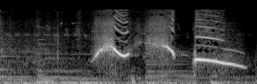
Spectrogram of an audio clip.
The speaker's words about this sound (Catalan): Mi nombre es …, yo lo puedo decir hablando, lo puedo decir gritando o cantando, pero también lo puedo silbar.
